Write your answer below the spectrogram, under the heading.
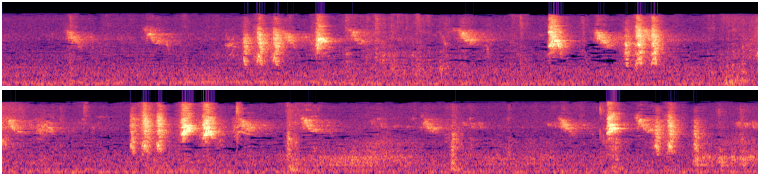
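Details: Wintering Dusky thrush, arrived from the far north, uttering harsh, clipped call notes at irregular intervals, often doubled or tripled in quick runs, against a quiet background.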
